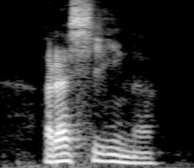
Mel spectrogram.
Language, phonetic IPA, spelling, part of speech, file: Belarusian, [raˈsʲlʲina], расліна, noun, Be-расліна.ogg
- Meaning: plant (organism capable of photosynthesis)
